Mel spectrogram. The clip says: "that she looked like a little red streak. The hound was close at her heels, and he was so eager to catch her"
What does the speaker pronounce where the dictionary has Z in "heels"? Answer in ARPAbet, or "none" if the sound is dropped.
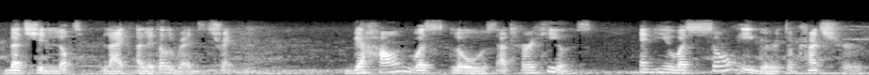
S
